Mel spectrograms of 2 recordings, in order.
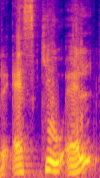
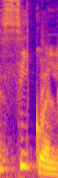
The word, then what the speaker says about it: SQL: And if you're wondering how SQL is pronounced, it is pronounced as either SQL or it's called SQL, guys. Pretty much you will find developers, enthusiasts, and many others either calling it SQL or SQL.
